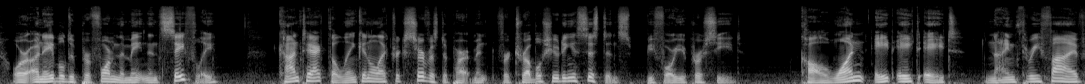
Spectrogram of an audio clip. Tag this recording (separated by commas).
Speech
